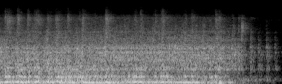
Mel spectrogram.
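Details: 1993 Arctic Cat Thundercat 900 two-stroke, first start attempt after a spark check and gas poured down the cylinders: barks and runs roughly for about two seconds, then fades and stalls; it fires but won't keep running.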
